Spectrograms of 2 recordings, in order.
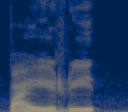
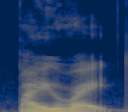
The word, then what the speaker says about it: pyrite: ng bracelet ito yyung pirate pyrite Sorry pir right yung iba pronunciation pirate pyrite Okay 1,980 each may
